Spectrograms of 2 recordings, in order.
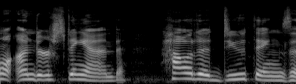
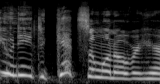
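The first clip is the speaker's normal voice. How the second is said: mock screaming, higher pitch; 7 semitones higher, 4 dB louder than usual. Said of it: "And she's screaming at me".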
